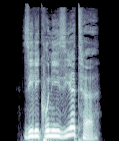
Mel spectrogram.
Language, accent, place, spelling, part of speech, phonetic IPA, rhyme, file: German, Germany, Berlin, silikonisierte, adjective / verb, [zilikoniˈziːɐ̯tə], -iːɐ̯tə, De-silikonisierte.ogg
- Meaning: inflection of silikonisiert: 1. strong/mixed nominative/accusative feminine singular 2. strong nominative/accusative plural 3. weak nominative all-gender singular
